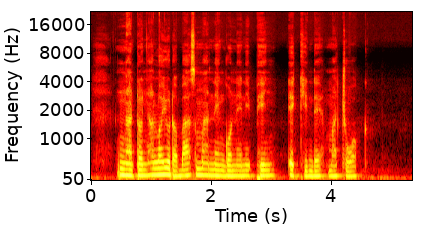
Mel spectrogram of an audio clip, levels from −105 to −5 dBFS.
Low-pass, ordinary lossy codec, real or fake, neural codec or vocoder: none; none; real; none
